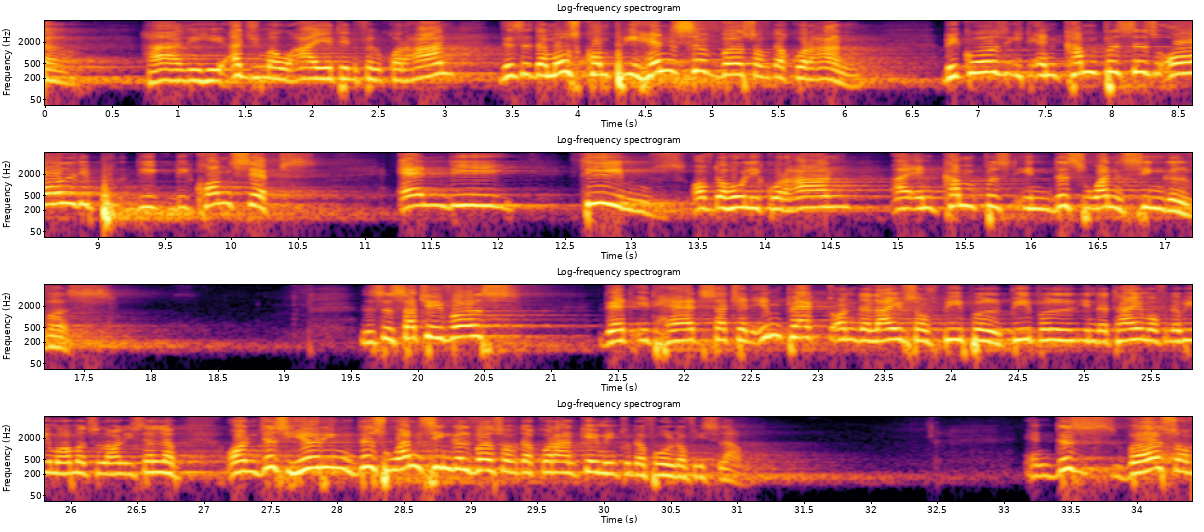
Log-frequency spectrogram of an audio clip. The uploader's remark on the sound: at the Houghton Masjid (West Street)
